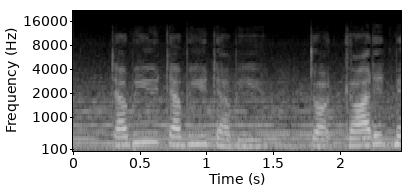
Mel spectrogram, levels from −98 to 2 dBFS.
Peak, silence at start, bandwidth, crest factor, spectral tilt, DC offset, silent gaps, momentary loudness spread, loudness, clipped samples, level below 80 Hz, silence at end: -10 dBFS; 0 s; 11.5 kHz; 18 dB; -7 dB/octave; under 0.1%; none; 7 LU; -28 LUFS; under 0.1%; -60 dBFS; 0 s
